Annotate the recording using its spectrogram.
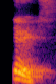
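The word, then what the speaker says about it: debts: बैड डेट्स, again B silent.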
